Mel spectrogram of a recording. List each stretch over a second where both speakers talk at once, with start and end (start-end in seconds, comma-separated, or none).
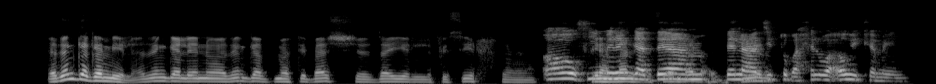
5.9-7.7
